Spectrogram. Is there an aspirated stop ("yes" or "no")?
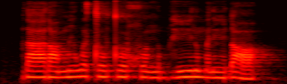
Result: no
